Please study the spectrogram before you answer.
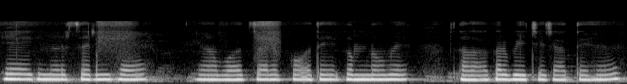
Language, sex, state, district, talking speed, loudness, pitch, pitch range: Hindi, female, Bihar, Darbhanga, 135 wpm, -12 LUFS, 225 Hz, 220-230 Hz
